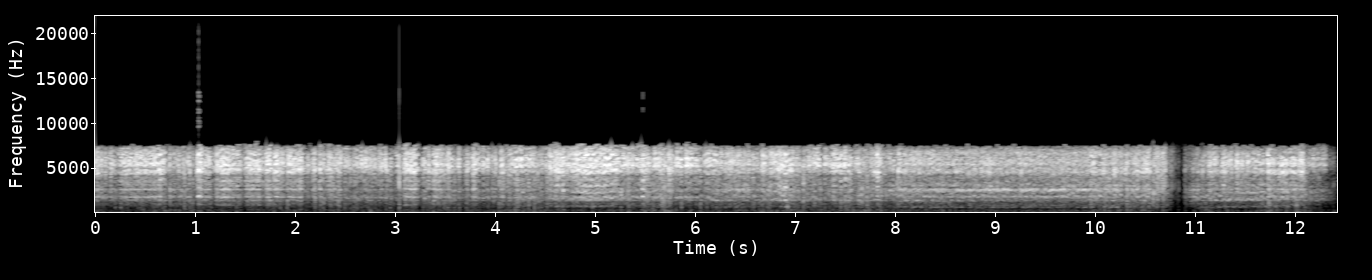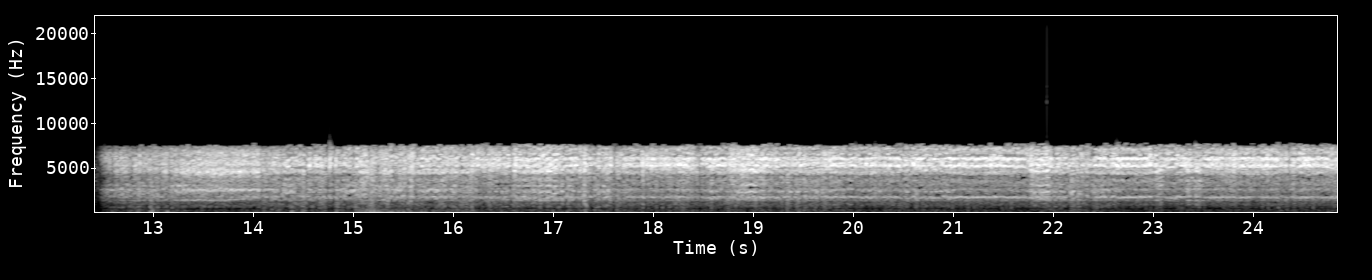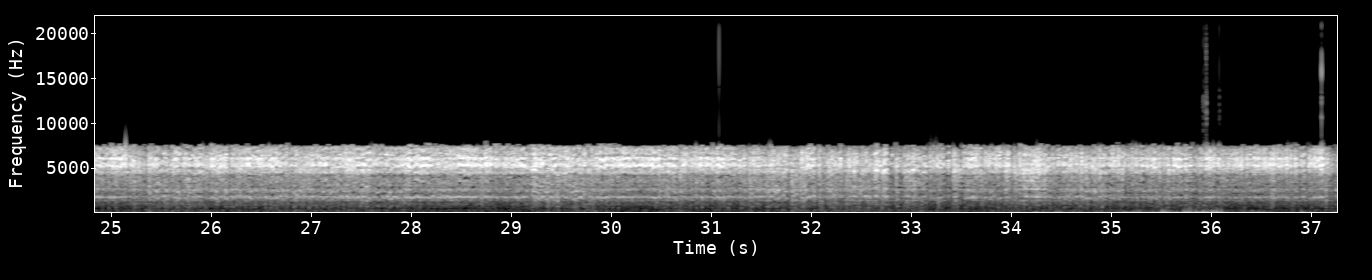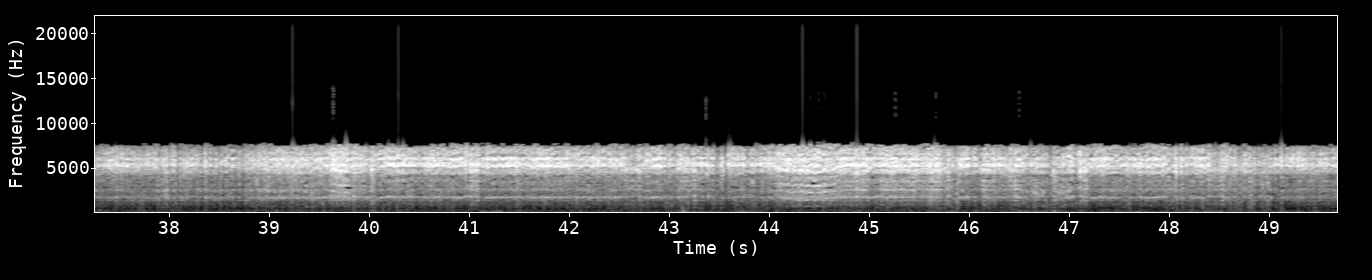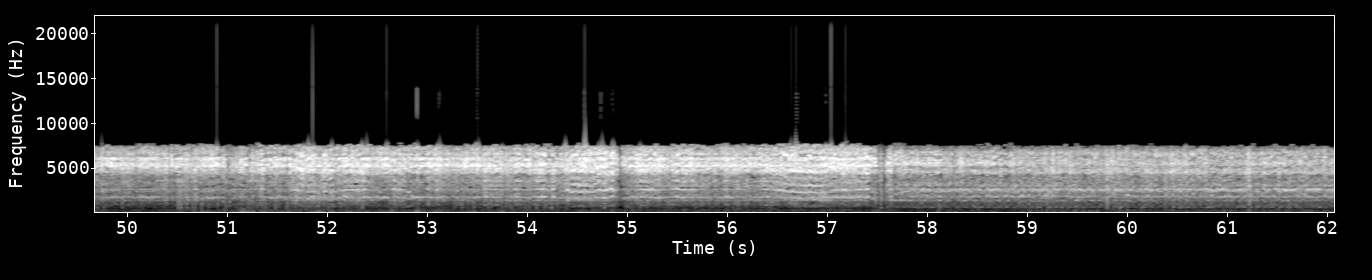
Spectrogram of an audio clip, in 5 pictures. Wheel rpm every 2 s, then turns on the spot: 230, 230, 220, 210, 190, 140, 150, 230, 230, 220, 230, 230, 230, 230, 230, 230, 230, 230, 240, 230, 230, 240, 230, 230, 230, 230, 230, 230, 220, 200, 190.
none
